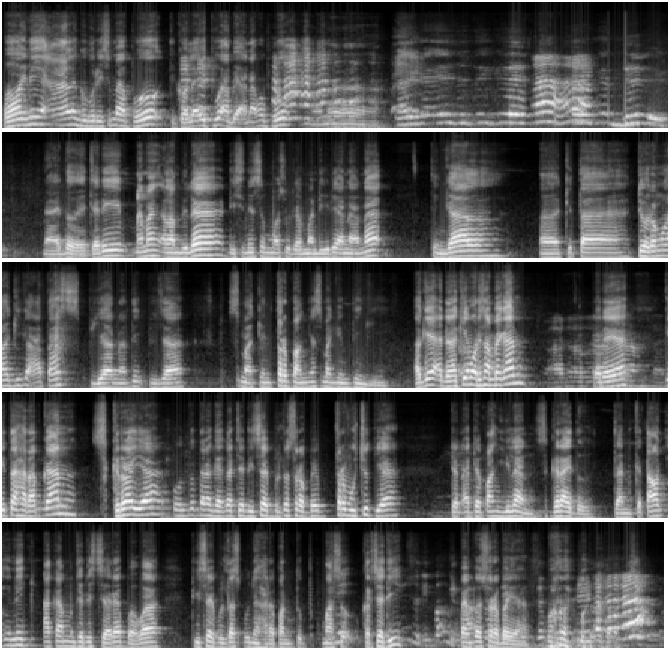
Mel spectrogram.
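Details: Adult speaker; normal speech.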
